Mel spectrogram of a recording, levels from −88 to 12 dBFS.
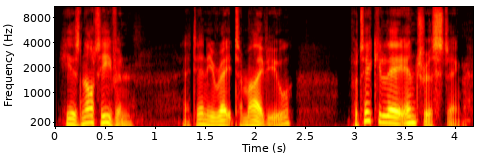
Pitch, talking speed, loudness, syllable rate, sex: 135 Hz, 170 wpm, -18 LUFS, 6.7 syllables/s, male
